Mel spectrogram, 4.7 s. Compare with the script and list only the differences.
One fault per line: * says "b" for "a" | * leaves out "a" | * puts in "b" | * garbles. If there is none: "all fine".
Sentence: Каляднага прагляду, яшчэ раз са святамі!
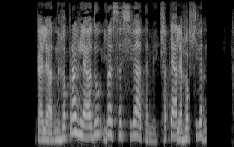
* leaves out "яшчэ"
* garbles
